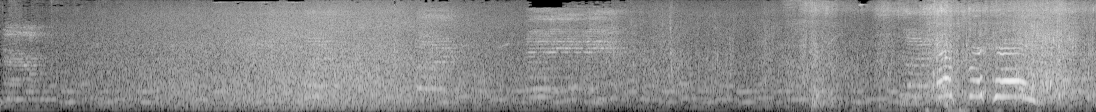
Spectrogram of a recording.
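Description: Background music over water splashing and surf as a diver in fins steps into the sea, the water noise swelling in the first half. Near the end a voice loudly exclaims.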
